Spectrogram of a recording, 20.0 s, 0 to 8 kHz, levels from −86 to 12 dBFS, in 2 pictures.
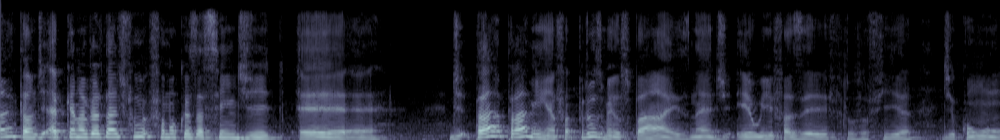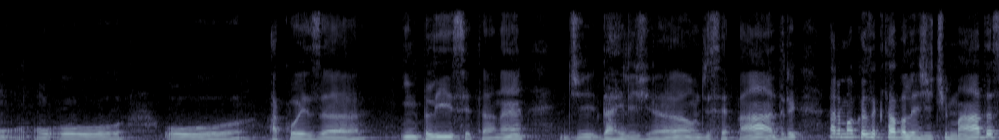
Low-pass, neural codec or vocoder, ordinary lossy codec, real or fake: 7.2 kHz; codec, 16 kHz, 8 kbps, FreqCodec, larger model; none; fake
